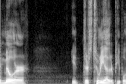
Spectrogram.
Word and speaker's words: Millar: Pronounced Malar. No, it's Miller actually.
